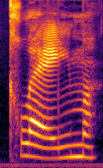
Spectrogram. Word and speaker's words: claim: Now we have two vowels, a and I. The A is long, the I is silent. Cool A, claim, claim.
